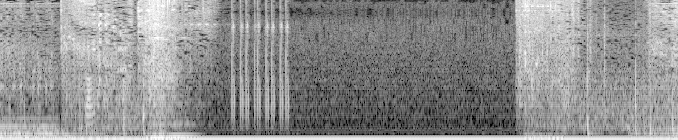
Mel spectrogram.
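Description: Short menu clicks and chimes sound.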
